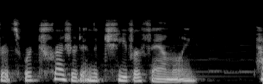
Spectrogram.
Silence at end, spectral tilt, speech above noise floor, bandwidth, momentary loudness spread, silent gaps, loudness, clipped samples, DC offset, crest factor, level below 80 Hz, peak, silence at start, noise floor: 0 s; -5.5 dB/octave; 27 dB; 8.6 kHz; 5 LU; none; -24 LUFS; under 0.1%; under 0.1%; 14 dB; -68 dBFS; -10 dBFS; 0 s; -51 dBFS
